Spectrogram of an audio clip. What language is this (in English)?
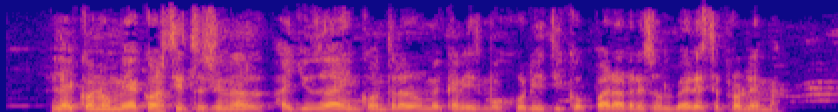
Spanish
